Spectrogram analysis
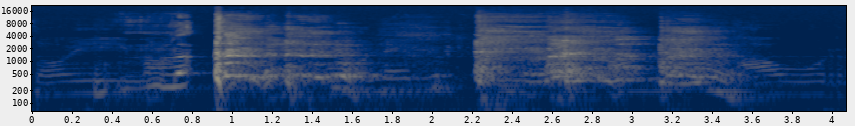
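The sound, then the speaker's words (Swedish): A few harsh, loud coughs coming in quick bursts with brief pauses between them, preceded by a short vocal sound. “Hallå, hostan.”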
